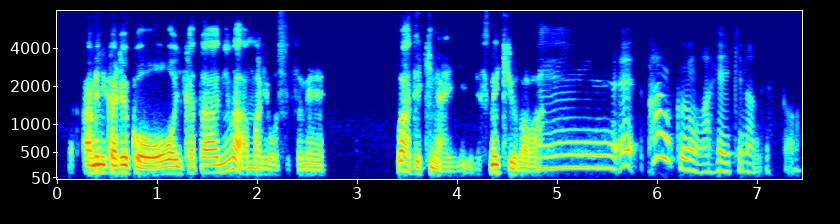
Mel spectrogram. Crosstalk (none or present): none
